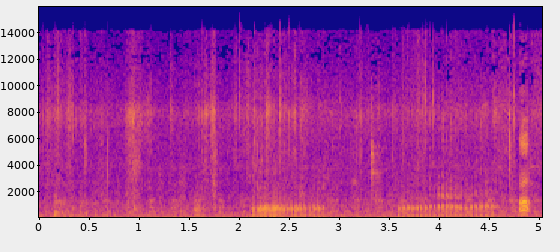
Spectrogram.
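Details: Female Shih Tzu puppy, six months old, growling while playing tug in a training session: two sustained rough growls, each about a second long, separated by a pause, ending with a sharp sound.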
